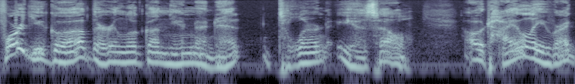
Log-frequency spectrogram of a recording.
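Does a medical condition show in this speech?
Yes: spinocerebellar ataxia; rare neuromuscular disease, mobility challenged, noise-induced anxiety; speech impediment.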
